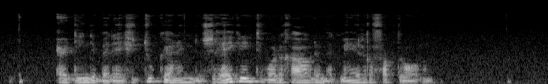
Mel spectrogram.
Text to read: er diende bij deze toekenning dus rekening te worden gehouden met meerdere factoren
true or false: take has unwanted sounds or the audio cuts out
false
